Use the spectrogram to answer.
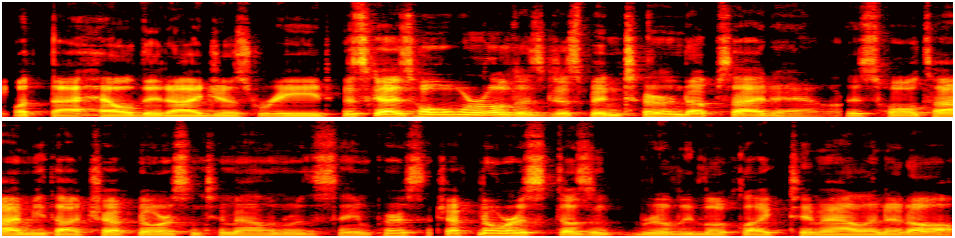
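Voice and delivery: ordinary talk, nothing marked

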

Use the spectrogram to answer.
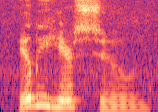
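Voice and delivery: plain reading voice

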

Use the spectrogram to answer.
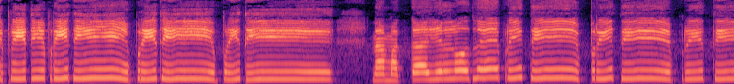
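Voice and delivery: high, drawn-out calls of Preethi; calling her name, rising then fading. Acted. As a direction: call across the yard for the girl. Uncle calls out for niece.

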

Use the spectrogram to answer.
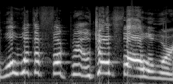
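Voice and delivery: loud, high-pitched angry burst; exasperated outburst. Real, not acted. YouTuber tells critics to stop following her, in real exasperation. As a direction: snap back loudly at the online mob. Ranting at people attacking a celebrity.

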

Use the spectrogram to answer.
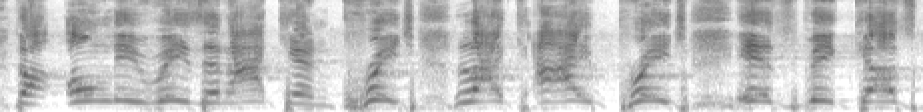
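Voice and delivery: rising, shouted preacher's build; preaching. Acted. Preacher driving the point home to the congregation, shouting. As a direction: preach it with mounting fire.

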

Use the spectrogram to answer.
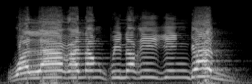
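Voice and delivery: loud, high-pitched real telling-off; scolding shout. Real, not acted. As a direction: yell a sermon at a stubborn patient. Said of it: "Eh, ba't naninigaw ka".

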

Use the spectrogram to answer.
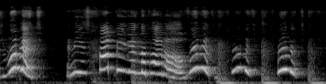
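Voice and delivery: very high, bright croaky ribbits; happy frog ribbit. Acted. Child hopping in the puddle, squeaky happy frog voice. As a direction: bounce it out like a gleeful little frog. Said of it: "And he says".

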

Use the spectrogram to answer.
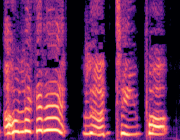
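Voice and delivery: high, loud gush over something cute; cutesy squeal. Real, not acted. Showing viewers the teapot design, squealing with delight. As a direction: coo like it's adorable.

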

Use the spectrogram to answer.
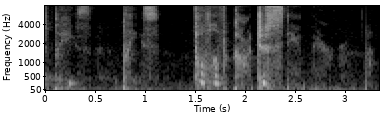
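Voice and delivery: breathless pleading whisper, slowed at the end; desperate whisper. Acted. Whispering a plea to the cosplayer on screen. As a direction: beg under your breath for him to stop. Begging the video guy to stop.

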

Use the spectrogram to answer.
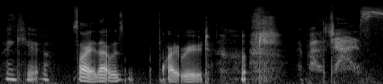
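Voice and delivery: barely there, fading to a whisper; very quiet apology. Real, not acted. Sheepish near-whispered sorry to friend. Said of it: "how much quieter you can possibly get".

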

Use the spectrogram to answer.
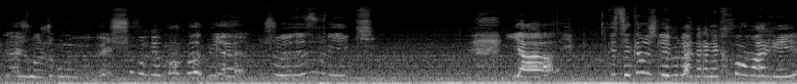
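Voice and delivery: tearful, voice high and breaking; crying. Real, not acted. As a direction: speak through real tears, pitch up. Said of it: "vous savez pourquoi je pleure".

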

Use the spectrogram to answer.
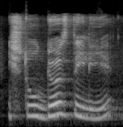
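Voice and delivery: about to giggle at herself; embarrassed amusement. Acted. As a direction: let a self-conscious laugh creep in. Embarrassed laugh breaks into confession.

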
